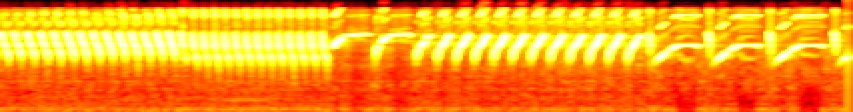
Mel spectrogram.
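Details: Belgian canary singing naturally: a fast, even buzzy trill that drops in pitch partway through, then a run of sharp upswept whistled notes, ending in paired clear whistles with rising slurs.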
